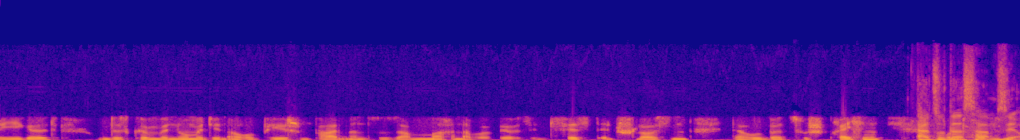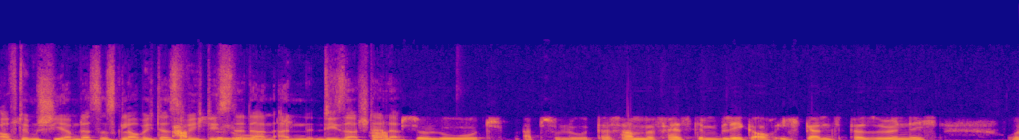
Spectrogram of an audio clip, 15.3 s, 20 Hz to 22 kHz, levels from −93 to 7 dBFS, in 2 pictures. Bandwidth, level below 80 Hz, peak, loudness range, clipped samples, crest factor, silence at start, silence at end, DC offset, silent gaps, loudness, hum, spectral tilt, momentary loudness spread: 15.5 kHz; -42 dBFS; -6 dBFS; 4 LU; under 0.1%; 18 dB; 0 s; 0 s; under 0.1%; none; -23 LUFS; none; -5.5 dB/octave; 9 LU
